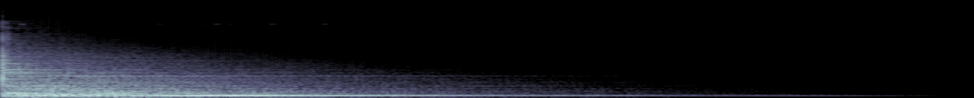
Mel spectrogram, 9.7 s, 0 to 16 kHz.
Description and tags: Hells Bell Hit2
The ringing of hell's bells. Please write in the comments where you used this sound. Thanks!
sinister, iron, terror, nightmare, creepy, leaf, Gong, spooky, thrill, metal, ringing, bell, horror, scary, macabre, ghost, fear, witchcraft, suspense, mystery, drama, Blows, haunted, threat, terrifying, phantom, hell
